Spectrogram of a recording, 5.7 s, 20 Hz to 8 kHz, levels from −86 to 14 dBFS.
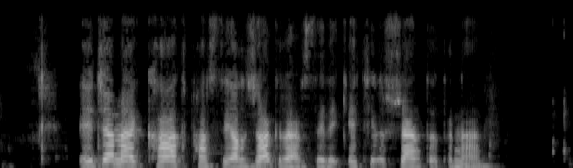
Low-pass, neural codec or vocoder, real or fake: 7.2 kHz; none; real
